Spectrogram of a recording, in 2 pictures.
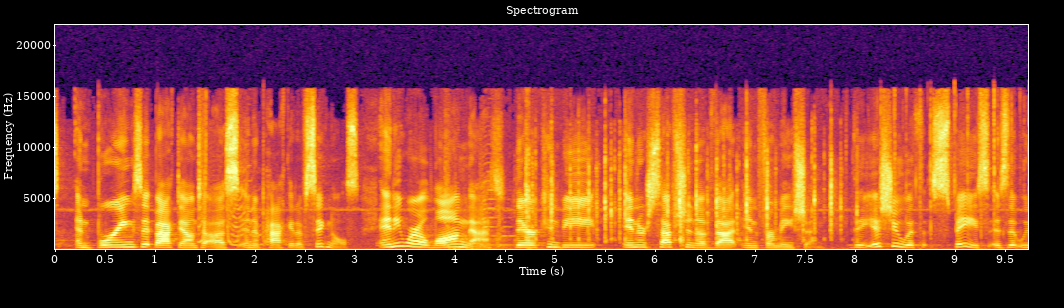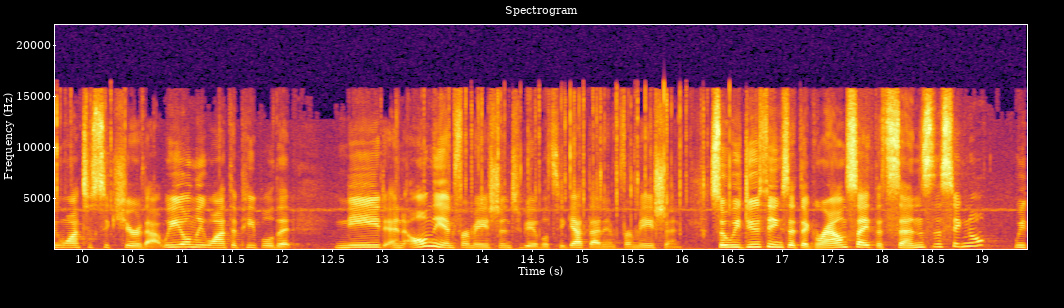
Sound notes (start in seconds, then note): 0.0 satellite bleeping; 4.4 keyboard clacking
